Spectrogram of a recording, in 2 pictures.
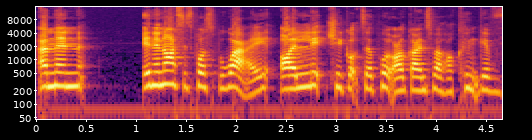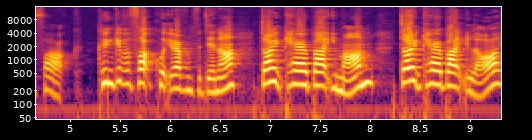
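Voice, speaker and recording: A loud woman speaks very fast with an English accent. Her high voice has an animated tone and ordinary pitch variation. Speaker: podcast co-host. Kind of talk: casual chat.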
